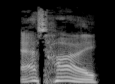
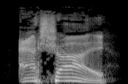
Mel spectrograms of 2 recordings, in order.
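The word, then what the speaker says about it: Asshai: Number one, ass high is indeed pronounced ass shy.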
